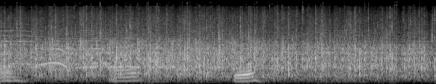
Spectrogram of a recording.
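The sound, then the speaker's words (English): A crowd of audience members applauds to show they are married, steadily and loudly for the whole stretch, a dense patter of many hands, with a couple of short whoops and voices rising briefly over the clapping. “By applause, married people?”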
